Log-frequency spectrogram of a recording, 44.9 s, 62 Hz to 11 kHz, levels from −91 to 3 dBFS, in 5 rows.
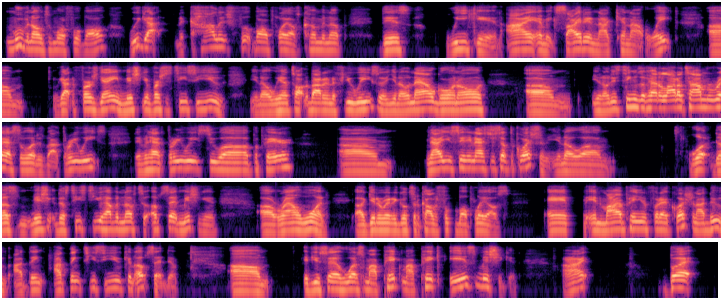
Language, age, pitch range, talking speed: English, 20-39, 120-145 Hz, 190 wpm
